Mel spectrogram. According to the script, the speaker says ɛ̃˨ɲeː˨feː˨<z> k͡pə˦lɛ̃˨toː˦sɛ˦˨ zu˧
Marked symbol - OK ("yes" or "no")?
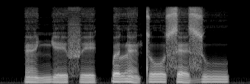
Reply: no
